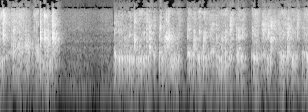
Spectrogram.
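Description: A loud, buzzy fart with shifting pitch: a short blast, a brief lull, then a longer drawn-out stretch that wavers and changes tone, with no one talking.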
